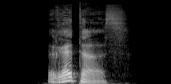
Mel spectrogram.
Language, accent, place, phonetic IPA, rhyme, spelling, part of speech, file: German, Germany, Berlin, [ˈʁɛtɐs], -ɛtɐs, Retters, noun, De-Retters.ogg
- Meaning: genitive singular of Retter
